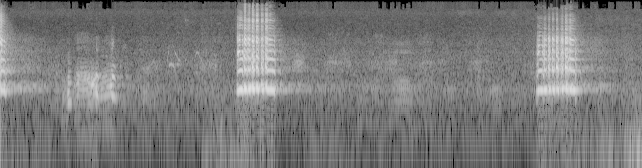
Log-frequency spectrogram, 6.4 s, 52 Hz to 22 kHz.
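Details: Sandhill crane (Antigone canadensis), recorded in 2025 in British Columbia, Canada, gives two loud, rolling, trumpeting calls about three seconds apart, with fainter calls from other birds before them.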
